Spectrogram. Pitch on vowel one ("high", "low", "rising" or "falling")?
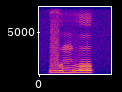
low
